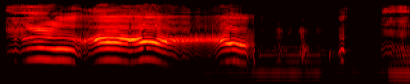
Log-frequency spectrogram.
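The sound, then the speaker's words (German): A newborn baby cries loudly right after birth in strained, rising-and-falling wails for about three seconds, then quieter whimpering and faint sounds follow. “Bereits unsere erste Lebensäußerung, der Schrei gleich nach der Geburt, wäre nicht möglich ohne dieses knorpelige Gebilde zwischen Rachenraum und Luftröhre.”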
